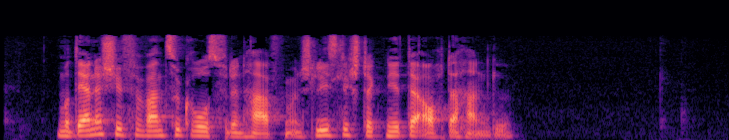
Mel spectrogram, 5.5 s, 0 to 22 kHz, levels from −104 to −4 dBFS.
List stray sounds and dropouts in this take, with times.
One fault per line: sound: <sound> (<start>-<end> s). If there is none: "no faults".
no faults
